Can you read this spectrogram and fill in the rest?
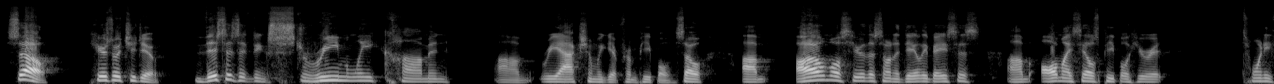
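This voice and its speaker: A man's voice: medium pitch, lively intonation, moderate pace, no room sound, studio quality. A middle-aged man coaching on real estate deals, talking in an emphatic, motivational, direct way. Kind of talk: energetic coaching talk.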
